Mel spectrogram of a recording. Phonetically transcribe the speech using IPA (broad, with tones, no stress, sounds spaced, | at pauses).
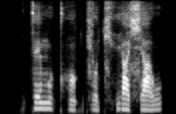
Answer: t̪ e˦ m u˧ kʰ ɔ̃˨ k̚ t͡ɕ o˨˩ t͡ɕʰ j a˧ ɕ a˨˦ w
